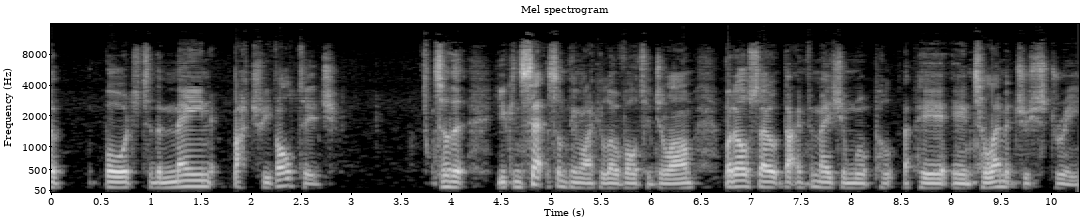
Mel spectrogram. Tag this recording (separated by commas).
Speech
